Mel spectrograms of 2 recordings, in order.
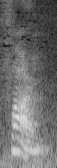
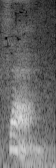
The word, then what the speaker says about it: farm: example ধরি ফার্ম FARM যদি আমি ইউএস অ্যাকসেন্টে প্রনাউন্স করি ইজ ফার্ম আরটা প্রপারলি প্রনাউন্স হচ্ছে whereas ইউকে অ্যাকসেন্টে আরটা কিন্তু silent is more like ফার্ম সো আমাদের এই জিনিসটা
